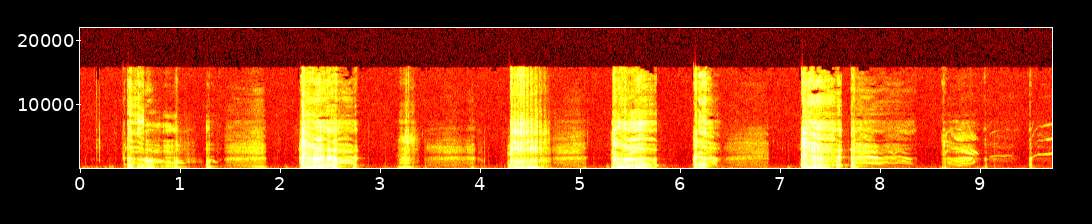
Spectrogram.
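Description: Five harsh, wet coughs with whistling, wheezy breaths drawn in between: a phlegmy cough with wheeze.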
